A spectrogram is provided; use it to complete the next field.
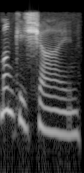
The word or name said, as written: monkeyshine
